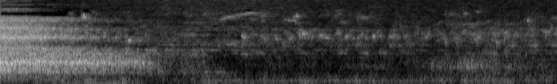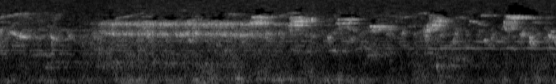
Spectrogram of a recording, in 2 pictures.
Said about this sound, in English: Exhale through your mouth.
